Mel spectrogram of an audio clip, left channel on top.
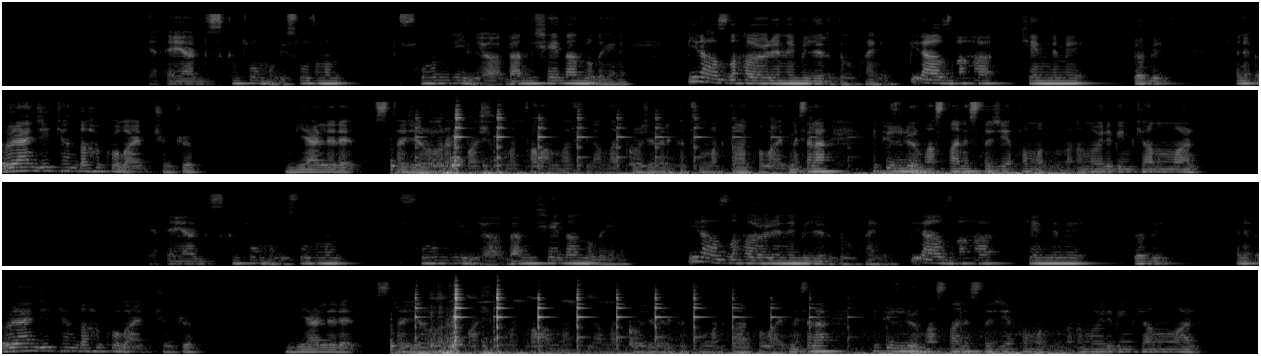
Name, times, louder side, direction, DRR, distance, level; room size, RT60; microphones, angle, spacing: voice 1, 1.5-3.6 3.9-14.6 15.4-24.5, left 3 dB, 65° left, 0.7 m, -42 dB
Chink clink, 16.5-23.6, right 6 dB, 70° right, 0.5 m, -36 dB
4.3 x 2.7 x 2.3 m
head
